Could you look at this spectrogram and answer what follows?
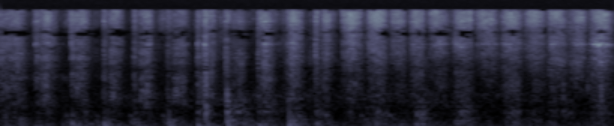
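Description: Small brush scrubbing gel stain into the carved grooves of a wooden chair part, a quick run of faint rubbing strokes, several a second.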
